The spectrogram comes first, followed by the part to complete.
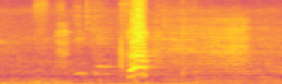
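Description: A dog barks once, loudly, about a second in, over a low background music score.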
